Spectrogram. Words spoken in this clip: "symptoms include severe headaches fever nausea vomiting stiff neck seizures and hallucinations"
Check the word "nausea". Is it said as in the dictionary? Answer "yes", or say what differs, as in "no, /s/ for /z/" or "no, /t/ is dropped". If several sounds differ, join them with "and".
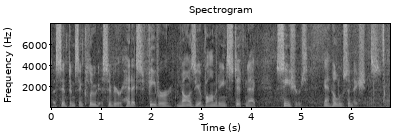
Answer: yes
